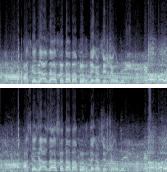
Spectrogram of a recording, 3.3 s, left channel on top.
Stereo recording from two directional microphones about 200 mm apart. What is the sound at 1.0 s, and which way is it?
Speech, 25° right (ahead or behind).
